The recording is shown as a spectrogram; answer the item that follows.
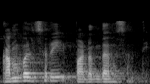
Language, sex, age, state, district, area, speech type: Sanskrit, male, 45-60, Kerala, Thrissur, urban, spontaneous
